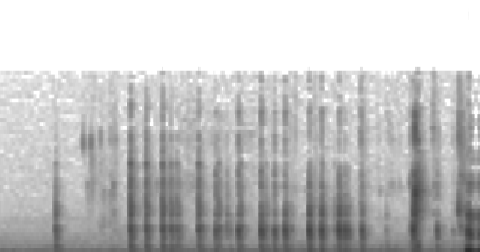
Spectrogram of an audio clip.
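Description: Close-miked eating of cheesecake: an irregular run of small wet mouth clicks from chewing, several a second, starting about a second in.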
